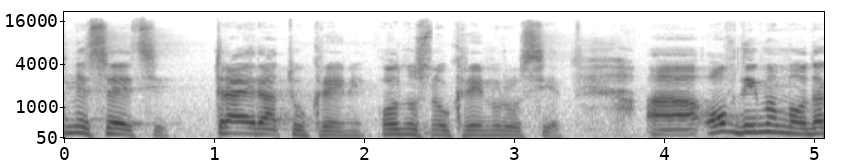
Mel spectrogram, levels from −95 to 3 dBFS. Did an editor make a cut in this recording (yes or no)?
yes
